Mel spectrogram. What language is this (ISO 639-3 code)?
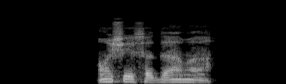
xka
